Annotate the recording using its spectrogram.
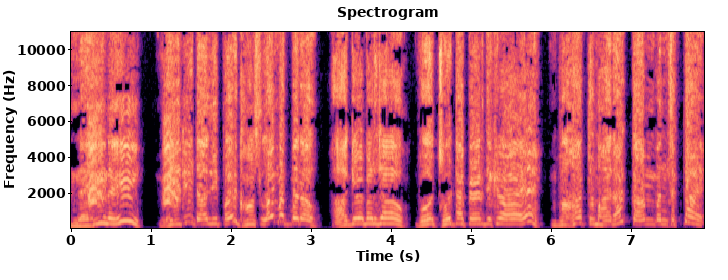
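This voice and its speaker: A cartoonish character voice, high in pitch, at a moderate pace. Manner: kindly, paternal.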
